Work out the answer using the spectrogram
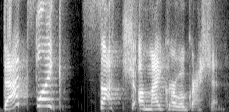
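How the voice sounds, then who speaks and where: A woman's voice: high-pitched, big pitch swings, normal speed, sharp tone, dry recording, clean studio sound, exaggerated voice. A young woman playing a spoiled, dramatic socialite in an audio drama. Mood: indignant. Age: young adult. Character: spoiled, indignant young actress playing a secretive socialite house guest.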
